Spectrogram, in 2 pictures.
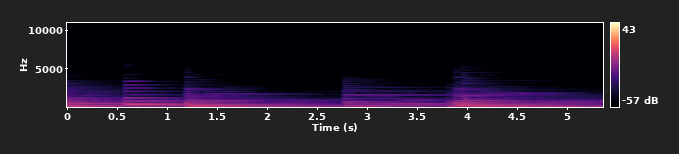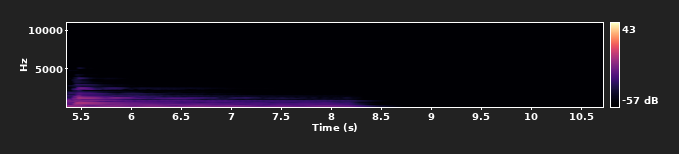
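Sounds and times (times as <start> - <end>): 
grand piano: 0.0 - 8.4.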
